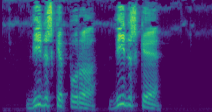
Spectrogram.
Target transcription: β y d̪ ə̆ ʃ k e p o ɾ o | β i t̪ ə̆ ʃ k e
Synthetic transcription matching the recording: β i d̪ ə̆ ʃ k e p u ɾ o | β i d̪ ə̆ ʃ k e

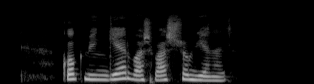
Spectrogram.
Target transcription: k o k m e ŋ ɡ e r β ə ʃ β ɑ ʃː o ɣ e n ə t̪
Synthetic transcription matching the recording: k o k m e ŋ ɡ e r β ɑ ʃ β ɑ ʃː o ɣ e n ə t̪

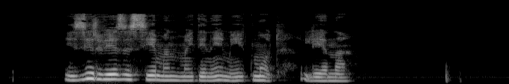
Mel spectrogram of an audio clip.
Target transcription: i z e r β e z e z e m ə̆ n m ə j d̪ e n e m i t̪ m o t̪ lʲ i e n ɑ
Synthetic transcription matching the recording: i z i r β e z e s e m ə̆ n m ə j d̪ e n e m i t̪ m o t̪ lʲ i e n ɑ

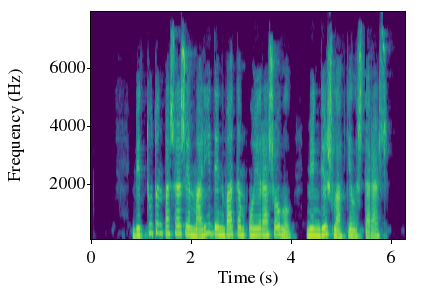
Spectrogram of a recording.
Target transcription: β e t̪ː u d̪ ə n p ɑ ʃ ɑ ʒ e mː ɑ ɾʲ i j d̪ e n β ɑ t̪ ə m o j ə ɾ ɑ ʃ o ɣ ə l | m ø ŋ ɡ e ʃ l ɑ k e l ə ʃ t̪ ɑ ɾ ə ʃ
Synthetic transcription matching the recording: β e t̪ː u d̪ ə n p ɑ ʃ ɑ ʒ e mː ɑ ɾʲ i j d̪ e n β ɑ t̪ ə m o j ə ɾ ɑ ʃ o ɣ ə l | m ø ŋ ɡ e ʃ l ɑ k e l ə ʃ t̪ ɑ ɾ ɑ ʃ

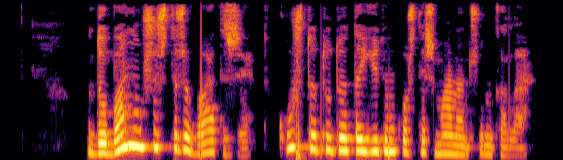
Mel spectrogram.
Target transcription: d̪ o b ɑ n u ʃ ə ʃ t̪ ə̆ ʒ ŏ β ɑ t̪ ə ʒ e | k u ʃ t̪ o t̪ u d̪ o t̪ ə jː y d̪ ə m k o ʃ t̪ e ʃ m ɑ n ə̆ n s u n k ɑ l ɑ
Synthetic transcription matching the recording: d̪ o b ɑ n u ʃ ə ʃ t̪ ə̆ ʒ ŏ β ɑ t̪ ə ʒ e | k u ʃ t̪ o t̪ u d̪ o t̪ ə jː y d̪ ə m k o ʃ t̪ e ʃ m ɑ n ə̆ n ʃ u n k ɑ l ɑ

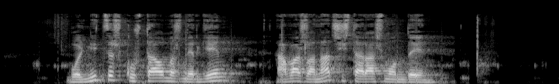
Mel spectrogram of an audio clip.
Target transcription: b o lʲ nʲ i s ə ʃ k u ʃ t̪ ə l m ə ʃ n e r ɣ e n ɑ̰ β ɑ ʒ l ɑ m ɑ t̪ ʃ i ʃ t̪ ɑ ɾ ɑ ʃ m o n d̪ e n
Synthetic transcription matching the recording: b o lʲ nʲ i t͡s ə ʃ k u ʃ t̪ ɑ l m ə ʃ n e r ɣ e n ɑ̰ β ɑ ʒ l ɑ n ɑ t̪ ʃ i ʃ t̪ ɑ ɾ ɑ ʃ m o n d̪ e n

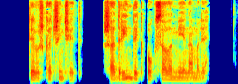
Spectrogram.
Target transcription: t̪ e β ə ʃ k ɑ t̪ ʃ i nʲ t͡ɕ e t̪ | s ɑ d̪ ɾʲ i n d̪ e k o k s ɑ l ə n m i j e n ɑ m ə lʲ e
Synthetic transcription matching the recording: t̪ e β ə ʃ k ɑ t̪ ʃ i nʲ t͡ɕ e t̪ | ʃ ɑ d̪ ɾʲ i n d̪ e k o k s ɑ l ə n m i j e n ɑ m ə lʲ e

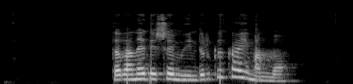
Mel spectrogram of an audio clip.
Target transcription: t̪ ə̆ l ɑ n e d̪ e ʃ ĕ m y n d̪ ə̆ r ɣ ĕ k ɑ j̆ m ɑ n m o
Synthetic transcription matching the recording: t̪ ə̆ l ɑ n e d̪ e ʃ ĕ m y n d̪ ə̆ r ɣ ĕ k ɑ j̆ m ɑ n m o

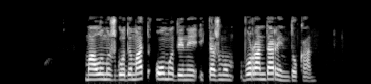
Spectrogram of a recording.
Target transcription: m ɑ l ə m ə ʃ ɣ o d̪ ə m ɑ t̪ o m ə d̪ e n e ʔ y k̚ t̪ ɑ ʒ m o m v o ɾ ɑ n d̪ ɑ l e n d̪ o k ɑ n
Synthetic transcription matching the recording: m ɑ l ə m ə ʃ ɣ o d̪ ə m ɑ t̪ o m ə d̪ e n e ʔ i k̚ t̪ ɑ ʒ m o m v o ɾ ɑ n d̪ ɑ ɾ e n d̪ o k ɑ n

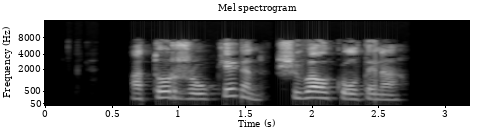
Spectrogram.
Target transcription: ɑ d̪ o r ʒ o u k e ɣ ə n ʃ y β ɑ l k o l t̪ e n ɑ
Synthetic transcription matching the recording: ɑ t̪ o r ʒ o u k e ɣ ə n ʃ y β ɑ l k o l t̪ e n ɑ

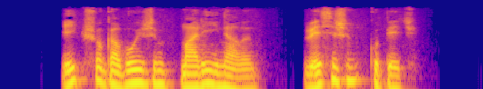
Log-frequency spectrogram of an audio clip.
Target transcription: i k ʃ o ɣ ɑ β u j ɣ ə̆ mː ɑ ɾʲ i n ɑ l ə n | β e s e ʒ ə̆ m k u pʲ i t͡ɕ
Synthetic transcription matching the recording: i k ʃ o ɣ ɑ β u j ʒ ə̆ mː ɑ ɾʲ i n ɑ l ə n | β e s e ʒ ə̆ m k u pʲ e t͡ɕ

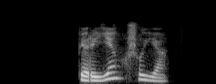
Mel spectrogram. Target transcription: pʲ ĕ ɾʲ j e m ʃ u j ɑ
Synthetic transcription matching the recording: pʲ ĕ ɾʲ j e ŋ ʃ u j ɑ

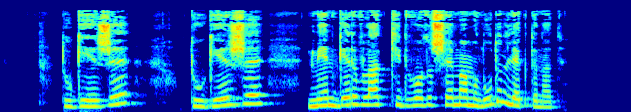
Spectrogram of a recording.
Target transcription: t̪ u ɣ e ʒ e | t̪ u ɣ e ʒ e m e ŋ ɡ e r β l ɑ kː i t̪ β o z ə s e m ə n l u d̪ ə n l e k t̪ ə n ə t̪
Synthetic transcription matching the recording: t̪ u ɣ e ʒ e | t̪ u ɣ e ʒ e m e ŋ ɡ e r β l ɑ kː i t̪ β o z ə ʃ e m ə m l u d̪ ə n l e k t̪ ə n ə t̪

